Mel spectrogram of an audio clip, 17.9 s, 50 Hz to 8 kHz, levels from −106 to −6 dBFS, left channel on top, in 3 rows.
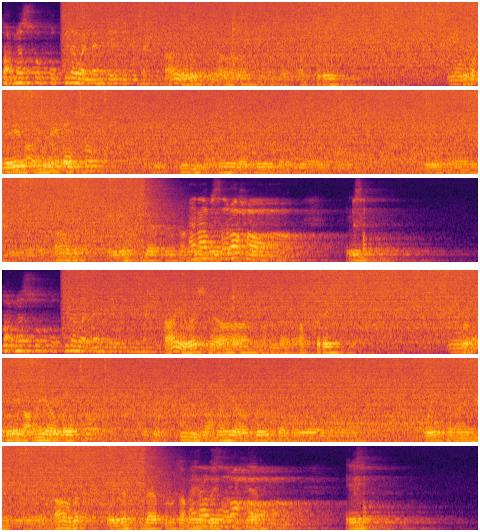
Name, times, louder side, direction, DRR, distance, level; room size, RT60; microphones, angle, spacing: voice 1, 0.0-2.0 5.6-7.1 14.2-15.5 16.2-16.4, left 3 dB, 80° left, 6 dB, 0.7 m, -24 dB
sound 1, 0.7-13.7, left 1 dB, 15° left, 0.8 m, -25 dB
voice 2, 2.0-4.2 5.7-6.9 7.7-10.6 11.2-15.2 16.2-16.4, right 4 dB, 75° right, 8 dB, 0.5 m, -24 dB
sound 2, 6.4-11.5, right 3 dB, 25° right, 0.5 m, -33 dB
10.5 x 6.1 x 4.5 m, 2.1 s
head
